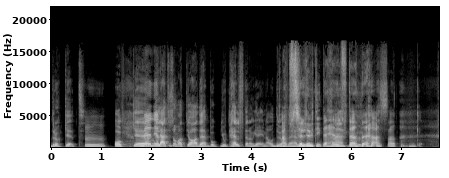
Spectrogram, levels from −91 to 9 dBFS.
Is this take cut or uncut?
uncut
